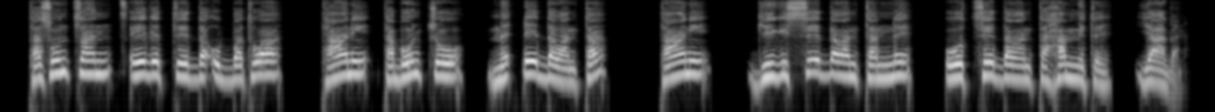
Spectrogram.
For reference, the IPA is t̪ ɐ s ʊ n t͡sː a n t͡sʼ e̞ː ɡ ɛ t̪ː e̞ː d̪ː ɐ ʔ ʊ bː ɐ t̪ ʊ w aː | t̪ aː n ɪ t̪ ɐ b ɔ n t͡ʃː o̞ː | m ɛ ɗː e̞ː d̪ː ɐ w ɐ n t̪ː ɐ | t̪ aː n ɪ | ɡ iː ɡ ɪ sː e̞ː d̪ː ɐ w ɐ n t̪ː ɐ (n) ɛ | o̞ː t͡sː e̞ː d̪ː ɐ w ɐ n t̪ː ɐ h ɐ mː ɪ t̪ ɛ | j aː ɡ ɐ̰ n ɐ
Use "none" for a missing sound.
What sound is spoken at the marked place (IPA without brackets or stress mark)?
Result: nː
